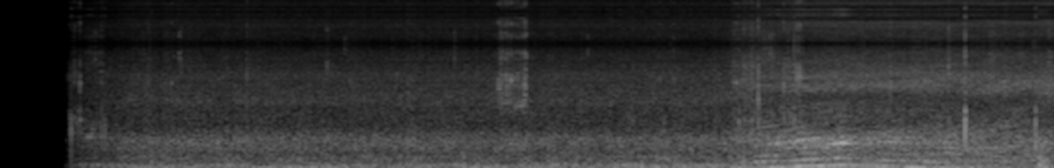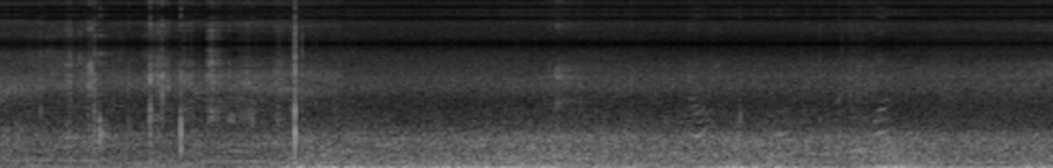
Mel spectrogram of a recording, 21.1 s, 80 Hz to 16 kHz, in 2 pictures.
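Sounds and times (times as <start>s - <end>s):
low outdoor rumble: 0.7s - 21.0s
motor vehicle passing: 4.7s - 21.0s.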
